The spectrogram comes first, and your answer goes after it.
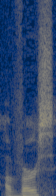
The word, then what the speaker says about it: averse: word is averse uh averse is an adjective second syllables accented uh this child here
